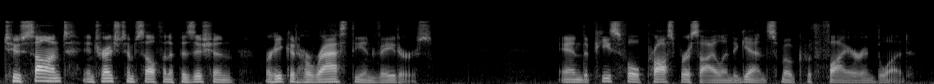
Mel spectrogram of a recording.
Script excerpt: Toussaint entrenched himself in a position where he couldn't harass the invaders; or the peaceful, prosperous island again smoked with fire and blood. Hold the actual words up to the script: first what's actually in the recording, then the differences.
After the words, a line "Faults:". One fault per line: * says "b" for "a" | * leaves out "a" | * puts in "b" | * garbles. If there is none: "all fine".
Toussaint entrenched himself in a position where he could harass the invaders; and the peaceful, prosperous island again smoked with fire and blood.
Faults:
* says "could" for "couldn't"
* says "and" for "or"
